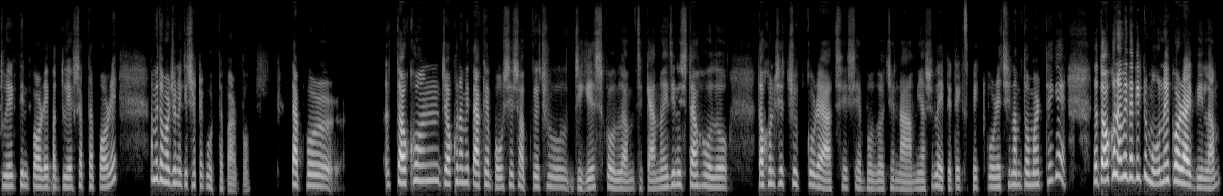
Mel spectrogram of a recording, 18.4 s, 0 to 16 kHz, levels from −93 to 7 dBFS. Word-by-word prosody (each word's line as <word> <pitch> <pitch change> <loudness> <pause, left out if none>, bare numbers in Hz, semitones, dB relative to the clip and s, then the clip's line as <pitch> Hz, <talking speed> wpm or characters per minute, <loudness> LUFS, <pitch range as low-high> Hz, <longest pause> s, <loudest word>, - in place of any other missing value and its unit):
২, 195 0 -3
১ 190 - -17
দিন 215 -2 -2
পরে 180 -1 +1
বা - - +1
২ 185 -1 -3
১ 180 - -10
সপ্তাহ 190 -1 -6
পরে 185 +10 0 0.6
আমি 320 - -1
তোমার 275 -3 +4
জন্য 250 -2 0
কিছু 220 -1 -5
একটা 200 -2 -9
করতে 160 -3 -9
পারব।" 115 -3 -9 0.8
তারপর 210 -2 +2 1.3
তখন 290 +4 +6 0.3
যখন 240 +4 +1
আমি 260 0 -4
তাকে 215 +1 +3
বসে 175 +4 -4
সবকিছু 185 0 -5 0.4
জিজ্ঞেস 165 +3 -4
করলাম 150 -4 -2
যে, 160 - -16
"কেন 150 +1 -2
এই - - -3
জিনিসটা 220 -1 0
হলো?" 180 -2 -1 0.6
তখন 220 +2 +2
সে 245 - -2
চুপ 235 -3 -4
করে 200 -4 +1
আছে। 150 +4 -15
সে 170 - -11
বলল, 150 -2 -9 0.2
যে 165 - -10
না 140 - -2
আমি 140 +2 -12
আসলে 195 +6 -7
এটা, 160 - -8
এটা, 170 - -7
এক্সপেক্ট 170 -1 -11
করেছিলাম 185 +4 -3
তোমার 220 +1 -1
থেকে। 310 +7 -4 0.5
তো - - +5
তখন 325 +8 +9
আমি 360 - +7
তাকে 360 0 +6
একটু 375 - 0
মনে 255 +6 +4
করায় 245 -6 +10
দিলাম 165 -2 -2
200 Hz, 180 wpm, -23 LUFS, 175-240 Hz, 1.3 s, করায়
